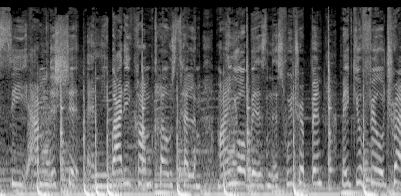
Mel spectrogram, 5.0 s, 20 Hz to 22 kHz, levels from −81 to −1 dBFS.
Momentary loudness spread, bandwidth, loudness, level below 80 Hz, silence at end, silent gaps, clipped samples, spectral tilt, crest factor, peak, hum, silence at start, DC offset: 5 LU; 19.5 kHz; -14 LUFS; -14 dBFS; 0 s; none; under 0.1%; -5 dB/octave; 12 dB; 0 dBFS; none; 0 s; under 0.1%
